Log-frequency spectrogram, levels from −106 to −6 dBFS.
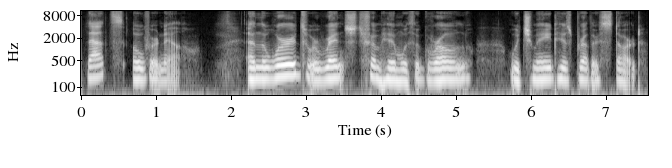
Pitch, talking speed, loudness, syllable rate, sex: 160 Hz, 145 wpm, -17 LUFS, 3.6 syllables/s, female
